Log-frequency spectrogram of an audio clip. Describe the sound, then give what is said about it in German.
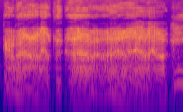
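A person growls and snarls in a rough, throaty voice, imitating aggressive creatures from a film that looked like a mix of dog and rat, played by ordinary dogs in costumes, sustained for about two seconds with a brief break in the middle. “dass das alles noch normale Hunde waren, die quasi so ein Kostüm umgehängt bekommen haben, aber es war so eine Mischung aus Hund und Ratte, so sah das quasi halt eben aus.”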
